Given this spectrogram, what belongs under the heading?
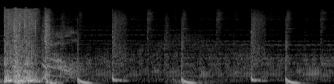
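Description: Gunfire in the game Shadowrun: Nightmare Harvest comes as separate sharp shots, each with a falling booming tail, spaced unevenly after a louder opening burst, with no talking.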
